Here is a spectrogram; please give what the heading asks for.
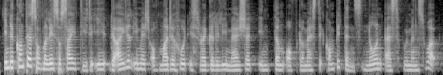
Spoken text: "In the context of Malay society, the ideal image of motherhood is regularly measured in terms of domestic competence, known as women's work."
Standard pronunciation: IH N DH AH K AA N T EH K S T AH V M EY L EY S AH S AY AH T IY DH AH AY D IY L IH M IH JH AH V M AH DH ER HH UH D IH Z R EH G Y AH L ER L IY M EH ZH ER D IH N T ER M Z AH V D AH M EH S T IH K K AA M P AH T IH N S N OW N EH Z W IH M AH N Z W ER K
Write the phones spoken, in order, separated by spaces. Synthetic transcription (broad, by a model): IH N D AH K AA N T EH K S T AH F M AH L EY S AH S AY AH T IY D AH AY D IY L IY M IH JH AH F M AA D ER HH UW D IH S R EH G Y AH L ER L IY M EH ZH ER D IH N T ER M AH F D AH M EH S T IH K K AA M P AH T IH N S N OW N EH S W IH M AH N S W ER K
